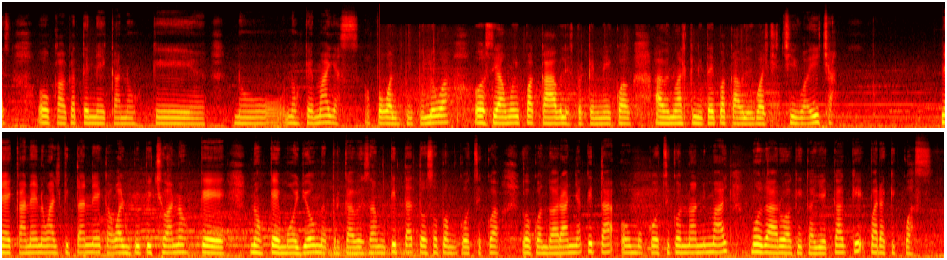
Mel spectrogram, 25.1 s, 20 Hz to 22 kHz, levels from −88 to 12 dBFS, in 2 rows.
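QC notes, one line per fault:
5.03–10.37 s input switched to a poorer device: spectrogram blank above 10.5 kHz, waveform level shifts about 5 dB, faint new noise floor; likely a microphone change.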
